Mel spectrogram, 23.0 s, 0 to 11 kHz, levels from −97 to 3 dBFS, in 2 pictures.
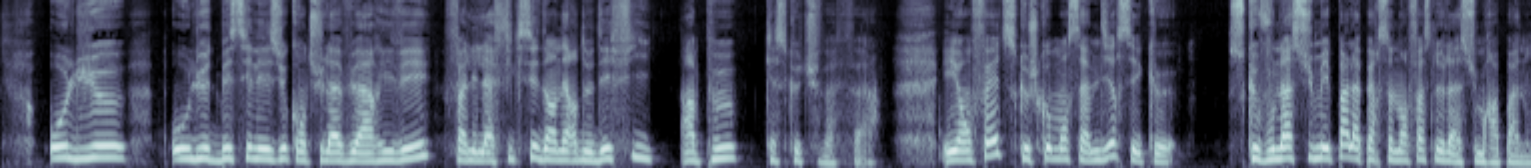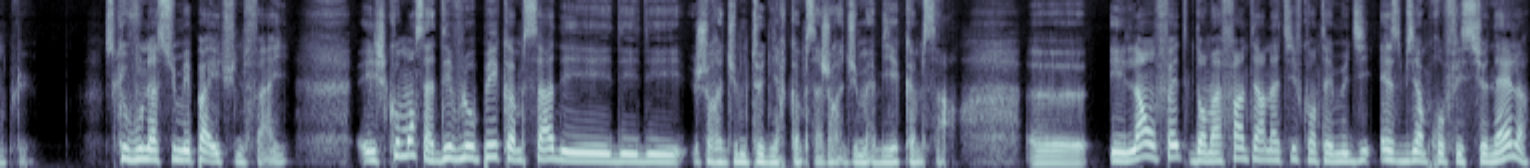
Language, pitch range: French, 155-215 Hz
